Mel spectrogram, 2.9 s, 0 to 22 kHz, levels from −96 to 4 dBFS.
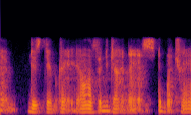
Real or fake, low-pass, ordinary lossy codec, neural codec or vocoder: fake; 5.4 kHz; Opus, 32 kbps; autoencoder, 22.05 kHz, a latent of 192 numbers a frame, VITS, trained on one speaker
